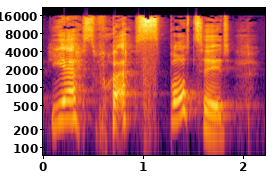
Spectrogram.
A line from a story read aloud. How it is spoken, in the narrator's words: cried Sophie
